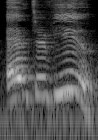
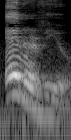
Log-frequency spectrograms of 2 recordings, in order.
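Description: First: The t after the n is clearly pronounced. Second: The t is dropped, sounding like innerview. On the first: "احنا بننطقها في العادي interview" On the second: "الامريكان بينطقوها interview"

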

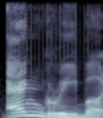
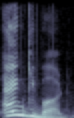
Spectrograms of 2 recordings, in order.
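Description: First: The R sound in angry is clearly pronounced. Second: The R sound in angry is dropped. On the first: The speaker calls it right. "you got to get the R" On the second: The speaker calls it wrong. "when there is an R, you got to get the R"

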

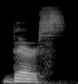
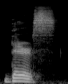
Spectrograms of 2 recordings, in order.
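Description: First: It is said as one contracted word. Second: The same.

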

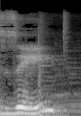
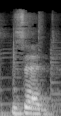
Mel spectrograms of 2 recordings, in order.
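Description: First: The letter is said as zee. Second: The letter is said as zed. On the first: "in American English, as we pronounce it" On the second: "Here, Z is not Z, it's pronounced Z. Z-E-D"

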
